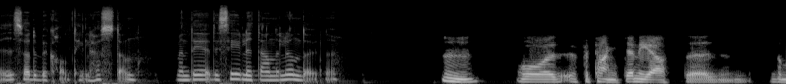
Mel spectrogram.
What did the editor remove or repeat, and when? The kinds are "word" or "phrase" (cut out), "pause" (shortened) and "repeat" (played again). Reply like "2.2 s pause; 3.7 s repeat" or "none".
none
